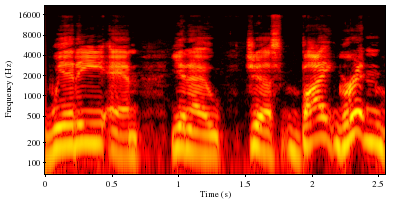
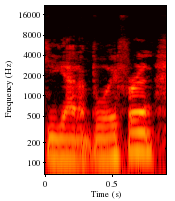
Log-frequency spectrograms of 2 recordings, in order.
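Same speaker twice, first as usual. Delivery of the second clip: put-on deep, soft, hushed flirty murmur; 8 semitones lower, 10 dB quieter than usual. Describing a man on the phone, imitating his flirty voice. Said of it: "he first starts out in like this flirty voice".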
